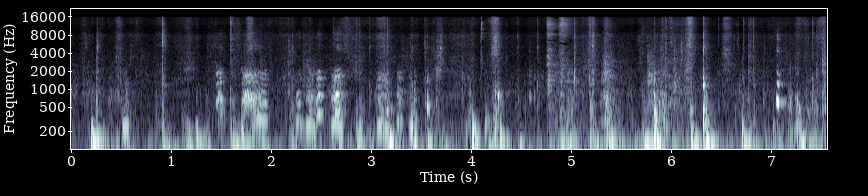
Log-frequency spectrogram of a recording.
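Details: Llewellin Setter pups just over three weeks old play together indoors, mouthing and pawing at littermates, on 29 December 2019 at 10:32 am. Brief soft grunts and whimpers rise above steady scuffling, thumping and rustling of small bodies.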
